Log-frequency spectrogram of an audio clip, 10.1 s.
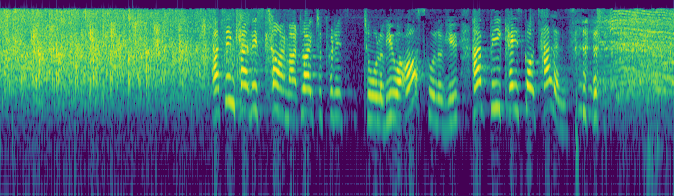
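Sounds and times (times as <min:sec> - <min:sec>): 
crowd clapping: 0:00.0 - 0:04.1
speech: 0:03.2 - 0:10.0.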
